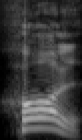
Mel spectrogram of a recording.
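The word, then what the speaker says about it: whole: ஹோல். சரியா? இது ஹோல்னு சொல்லணும். சரியா? இதை ஓல்னு சொல்லக்கூடாது.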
